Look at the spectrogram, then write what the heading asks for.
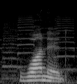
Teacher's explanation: I dropped the T. This is not an uncommon practice when the T follows an N.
